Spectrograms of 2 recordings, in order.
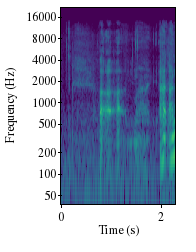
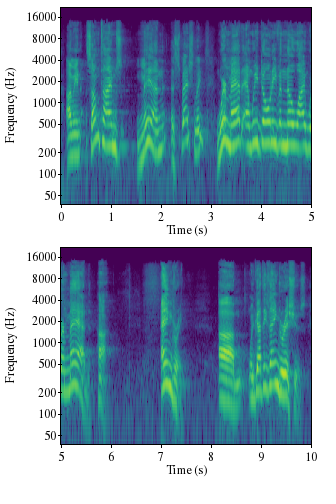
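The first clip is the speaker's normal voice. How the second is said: preaching at full force; 8 semitones higher, 6 dB louder than usual. Acted. Pastor rousing the men about anger, loud preaching. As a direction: drive it home to the men.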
